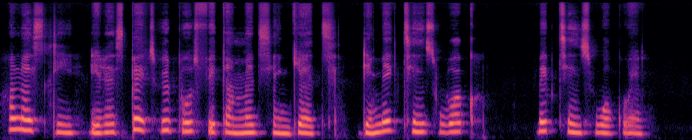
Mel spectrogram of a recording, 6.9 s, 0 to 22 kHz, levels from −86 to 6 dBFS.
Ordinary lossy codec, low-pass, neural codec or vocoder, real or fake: none; none; autoencoder, 48 kHz, 32 numbers a frame, DAC-VAE, trained on Japanese speech; fake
